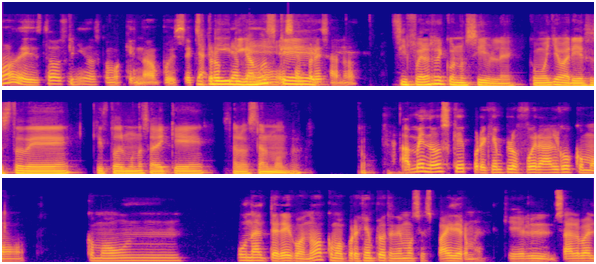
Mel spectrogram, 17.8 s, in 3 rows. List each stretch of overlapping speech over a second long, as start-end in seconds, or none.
1.9-3.3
